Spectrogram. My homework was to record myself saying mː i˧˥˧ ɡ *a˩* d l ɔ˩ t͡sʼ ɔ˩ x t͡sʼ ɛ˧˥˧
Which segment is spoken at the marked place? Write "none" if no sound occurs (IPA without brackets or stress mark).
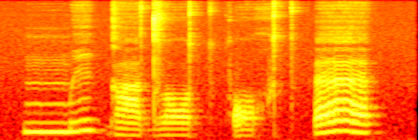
a˩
